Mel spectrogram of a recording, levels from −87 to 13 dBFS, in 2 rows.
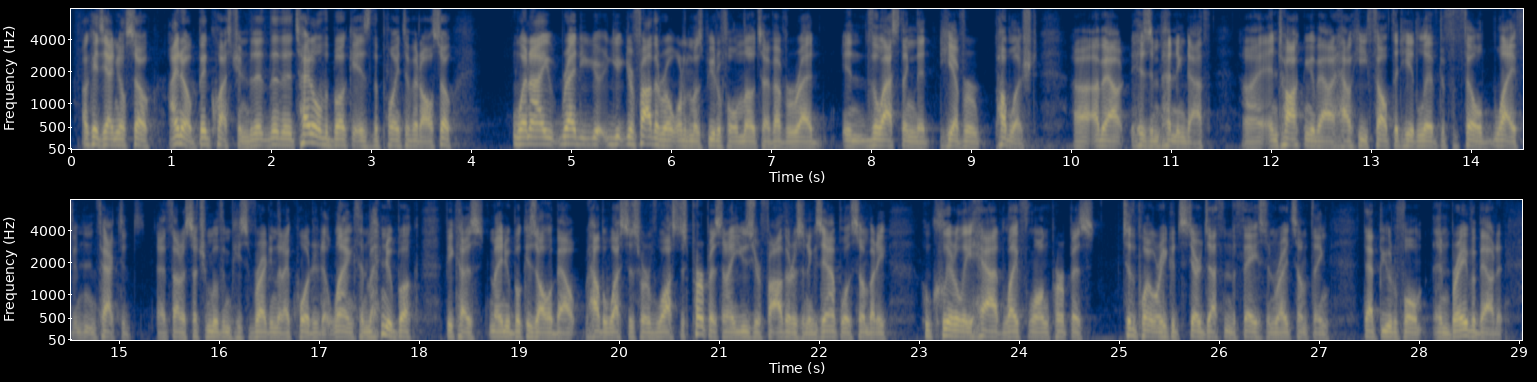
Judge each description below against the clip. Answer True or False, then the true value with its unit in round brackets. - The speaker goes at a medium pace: False (285 wpm)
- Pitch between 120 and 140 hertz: False (110 Hz)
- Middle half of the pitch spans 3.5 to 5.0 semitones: False (2.9 semitones)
